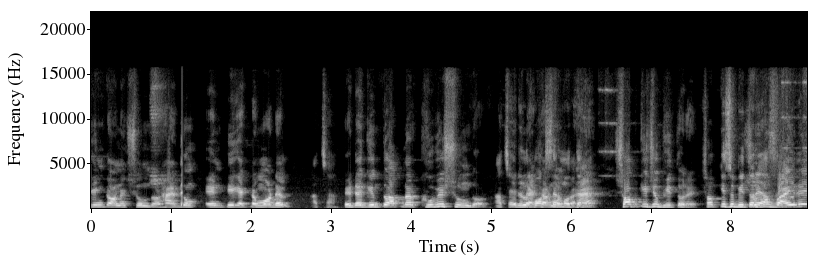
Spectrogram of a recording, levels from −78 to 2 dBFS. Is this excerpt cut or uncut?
cut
